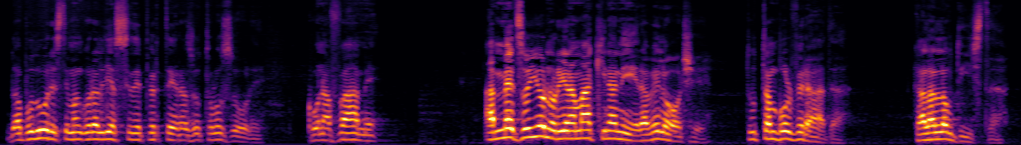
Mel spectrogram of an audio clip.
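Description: A man with a central Italian accent from the Marche, performing a theatrical radio monologue in colloquial dialect with dramatic pauses. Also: fairly high pitch. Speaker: stage actor and storyteller performing a monologue.

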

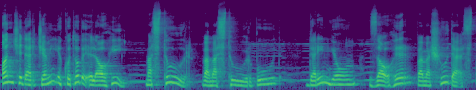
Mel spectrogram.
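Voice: medium pitch, lively intonation, soft background music. An audiobook reader, giving a scripted narration of a religious book.

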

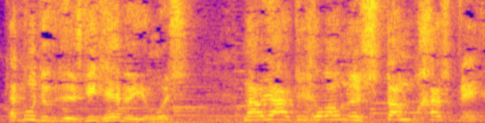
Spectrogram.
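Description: Grumbling old pub father, radio drama: high-pitched, blunt, tight-fisted, piano music underneath. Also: animated, a little fast. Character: grumbling, penny-pinching older father in a pub. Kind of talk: radio drama acting, colloquial.

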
